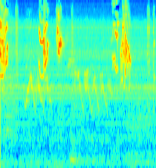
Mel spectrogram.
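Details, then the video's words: Tame pet lovebirds make softer twittering chirps: a few high squeaky notes and gently wavering whistled phrases over a constant low hum. "Love birds beautiful Love ❤️ | chirping sounds"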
